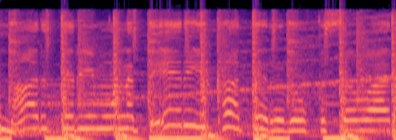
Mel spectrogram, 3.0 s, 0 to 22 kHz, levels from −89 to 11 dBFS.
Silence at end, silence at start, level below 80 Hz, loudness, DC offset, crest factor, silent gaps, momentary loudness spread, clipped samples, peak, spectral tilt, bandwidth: 0 s; 0 s; -16 dBFS; -10 LUFS; under 0.1%; 10 dB; none; 2 LU; 0.2%; 0 dBFS; -4 dB/octave; 16.5 kHz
